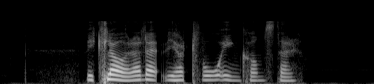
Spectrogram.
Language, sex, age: Swedish, female, 35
